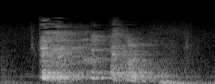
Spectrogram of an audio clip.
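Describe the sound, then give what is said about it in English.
A harsh, sudden cough from a person with allergies, breaking out abruptly after a quiet moment and trailing off into a rough, breathy rasp. “Sorry about my cough. It's still allergies.”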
